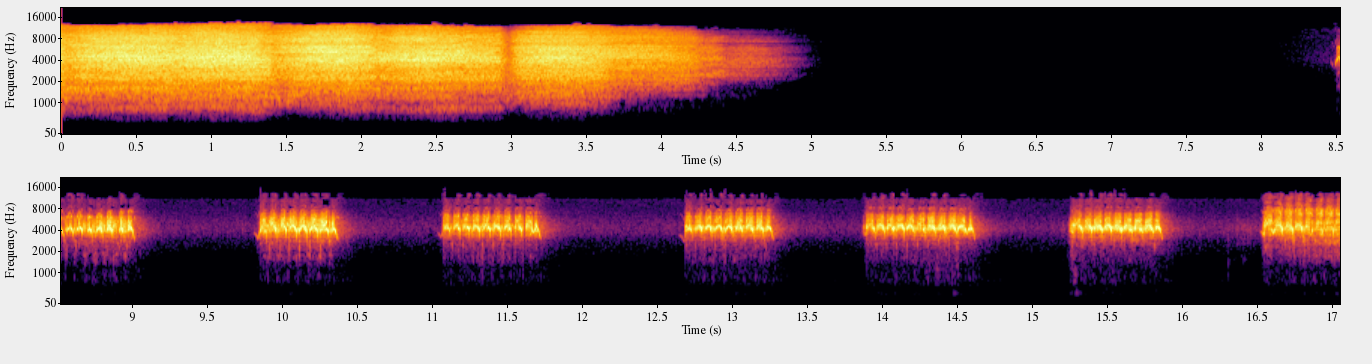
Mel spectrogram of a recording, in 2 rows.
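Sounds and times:
downy barn owl young hissing: 0:00.0 - 0:04.7.

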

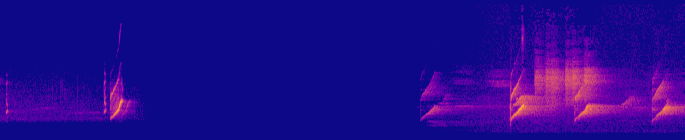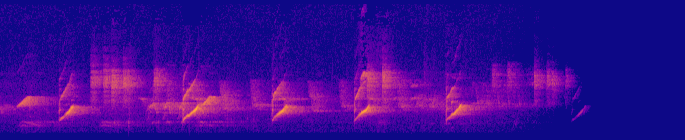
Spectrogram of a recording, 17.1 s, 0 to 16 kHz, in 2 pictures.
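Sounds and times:
high bird chirps and twittering notes: 0:01.3 - 0:01.6, 0:05.3 - 0:05.6, 0:06.2 - 0:15.9
common chiffchaff calls: 0:06.1 - 0:15.6.

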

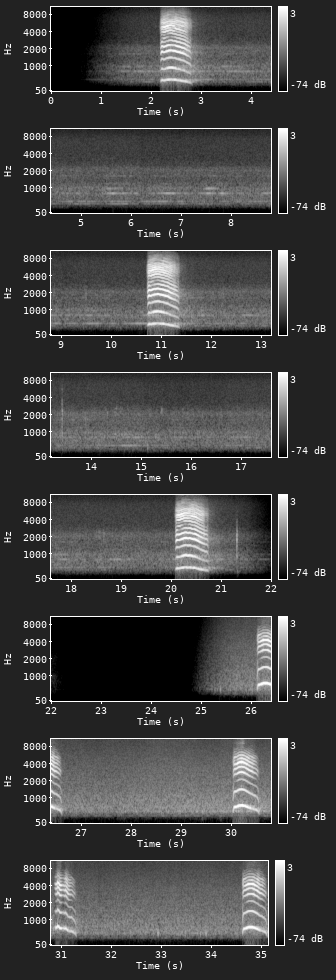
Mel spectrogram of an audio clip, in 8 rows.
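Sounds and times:
female Long-eared Owl display call: 0:01.5 - 0:16.8, 0:20.0 - 0:21.1, 0:26.0 - 0:35.1.

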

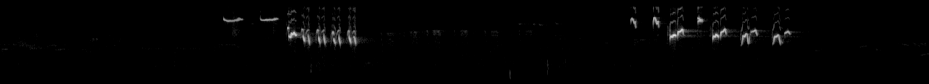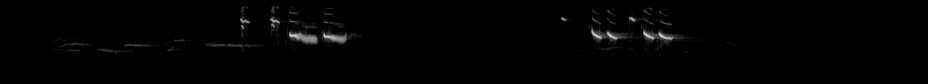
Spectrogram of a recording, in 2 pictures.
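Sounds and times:
Tenerife robin subspecies superbus singing on Tenerife: 0:02.2 - 0:16.8.

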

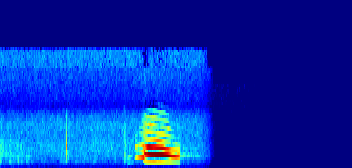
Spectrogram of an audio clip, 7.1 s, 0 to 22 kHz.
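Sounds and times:
red-throated diver display call: 0:02.6 - 0:03.8.

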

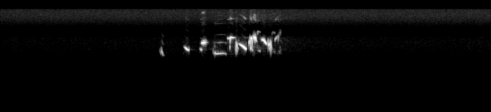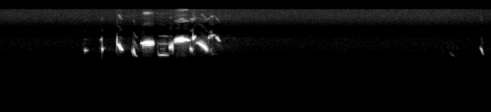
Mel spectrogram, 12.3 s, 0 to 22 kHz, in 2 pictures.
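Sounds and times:
shore lark song: 0:02.0 - 0:03.6, 0:07.2 - 0:09.0, 0:11.7 - 0:12.2.

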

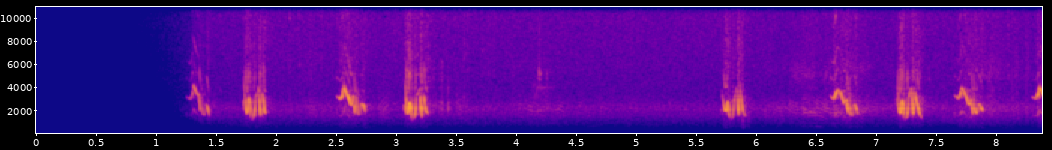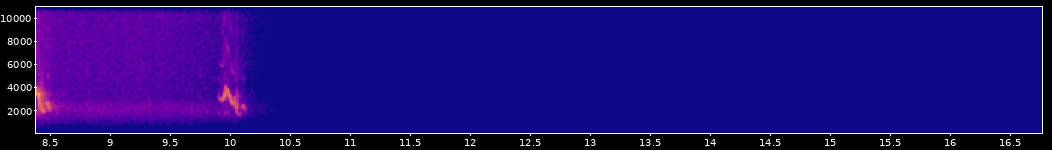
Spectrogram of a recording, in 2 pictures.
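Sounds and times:
Desert Lark call: 0:01.2 - 0:10.2.

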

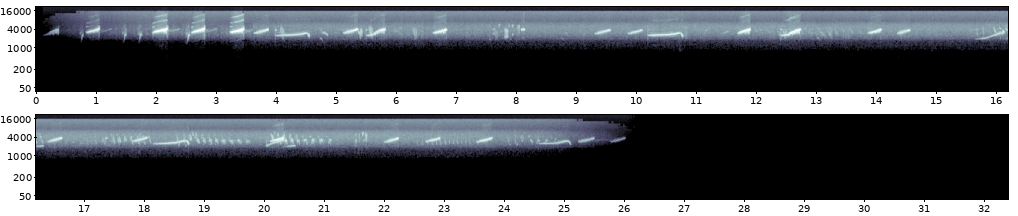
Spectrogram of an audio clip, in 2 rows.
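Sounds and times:
Thick-billed Lark flight song: 0:00.2 - 0:26.0.

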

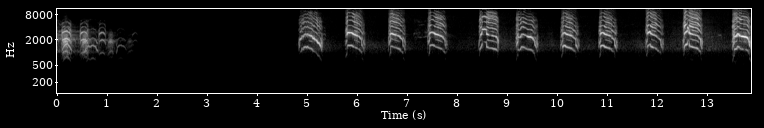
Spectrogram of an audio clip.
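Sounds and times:
common gull calls: 0:00.0 - 0:01.6, 0:04.8 - 0:13.8.

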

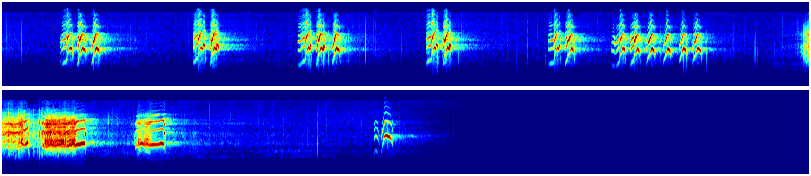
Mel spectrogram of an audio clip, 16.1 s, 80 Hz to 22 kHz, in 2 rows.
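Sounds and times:
little curlew calls: 0:00.6 - 0:01.1, 0:01.9 - 0:02.3, 0:03.0 - 0:03.6, 0:04.2 - 0:04.7, 0:05.5 - 0:07.1, 0:08.0 - 0:10.1, 0:11.8 - 0:12.2.

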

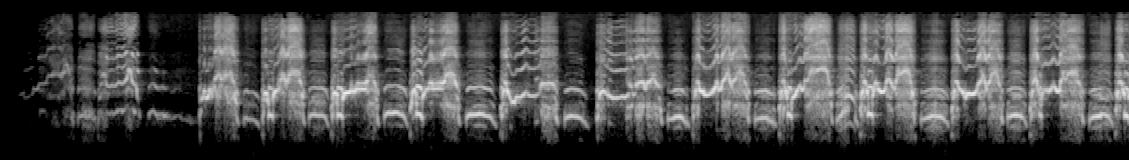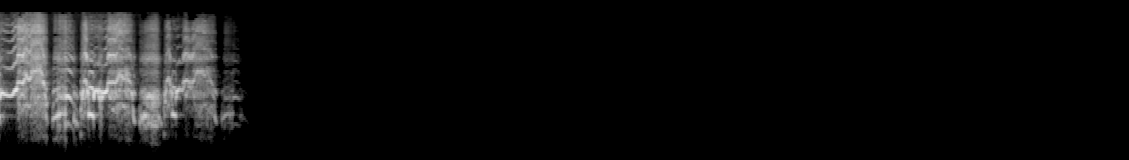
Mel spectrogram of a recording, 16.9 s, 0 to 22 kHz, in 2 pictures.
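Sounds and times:
Great Cormorant nestlings calling: 0:00.3 - 0:10.0.

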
